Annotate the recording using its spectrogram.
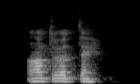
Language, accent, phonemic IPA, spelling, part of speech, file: French, Canada, /ɑ̃.tʁə.tɛ̃/, entretînt, verb, LL-Q150 (fra)-entretînt.wav
- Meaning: third-person singular imperfect subjunctive of entretenir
